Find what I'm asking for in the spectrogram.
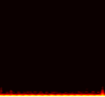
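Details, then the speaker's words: Subaru WRX/STI turbo four, slightly cold, before fitting a blow-off valve, monitored on an Accessport with no knock shown: deep, steady low rumble with even pulses and no knocking or rattling; smooth, healthy cold idle. "so here we are the car's a little cold right now"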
